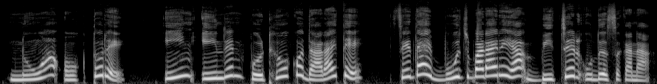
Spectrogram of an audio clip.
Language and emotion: Santali, disgusted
